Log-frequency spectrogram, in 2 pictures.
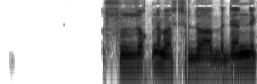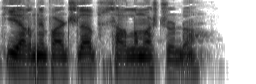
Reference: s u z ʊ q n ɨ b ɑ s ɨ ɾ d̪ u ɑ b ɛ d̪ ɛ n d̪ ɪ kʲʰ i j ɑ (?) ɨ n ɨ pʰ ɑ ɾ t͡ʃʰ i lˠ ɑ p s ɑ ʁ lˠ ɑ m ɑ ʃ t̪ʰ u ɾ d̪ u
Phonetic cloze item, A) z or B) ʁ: B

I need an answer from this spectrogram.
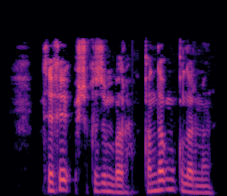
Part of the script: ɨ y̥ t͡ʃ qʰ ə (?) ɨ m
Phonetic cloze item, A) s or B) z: B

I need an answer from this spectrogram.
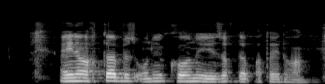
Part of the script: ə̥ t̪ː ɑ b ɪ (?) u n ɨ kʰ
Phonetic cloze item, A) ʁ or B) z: B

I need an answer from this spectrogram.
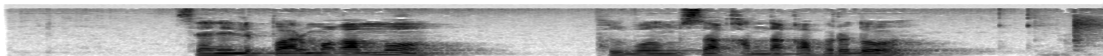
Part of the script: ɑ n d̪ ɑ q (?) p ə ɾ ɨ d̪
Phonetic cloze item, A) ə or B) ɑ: B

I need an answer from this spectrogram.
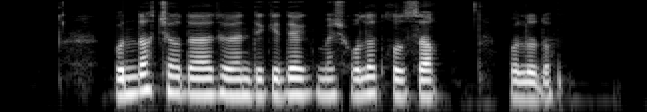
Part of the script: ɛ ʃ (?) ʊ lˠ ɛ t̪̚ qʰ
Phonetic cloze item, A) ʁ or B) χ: A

